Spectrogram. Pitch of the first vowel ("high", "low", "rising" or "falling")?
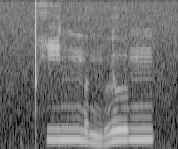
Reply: high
